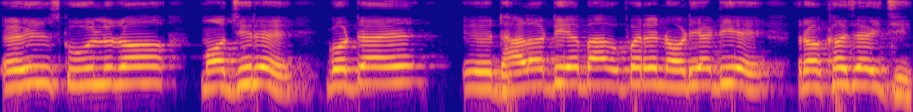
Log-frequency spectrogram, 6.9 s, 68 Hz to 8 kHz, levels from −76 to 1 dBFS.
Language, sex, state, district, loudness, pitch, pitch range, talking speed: Odia, male, Odisha, Nuapada, -13 LUFS, 225 Hz, 205-230 Hz, 90 wpm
